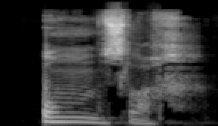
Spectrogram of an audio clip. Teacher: you actually won't completely pronounce that N or M. You'll just let it affect the vowel. It's on rather than o.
